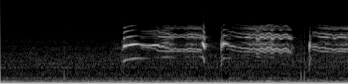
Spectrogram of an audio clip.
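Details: At Alphen aan de Rijn on 30 July 2016, 12:30, a noisy young peregrine falcon on the nest grate gives long, harsh, whining wails, nearly a second each, three back to back with brief breaks, over low background rumble.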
